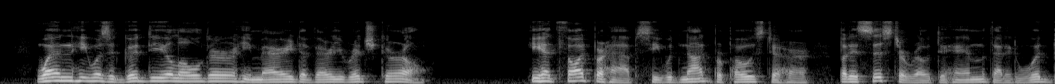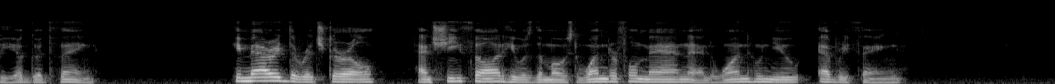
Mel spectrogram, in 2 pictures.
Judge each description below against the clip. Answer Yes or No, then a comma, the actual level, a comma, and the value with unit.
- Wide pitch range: No, average, 4.3 semitones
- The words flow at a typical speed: Yes, average, 155 wpm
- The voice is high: No, low, 115 Hz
